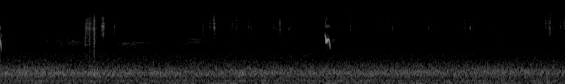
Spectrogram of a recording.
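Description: A few faint, brief high-pitched bird chirps outdoors at bird recording point 551, scattered and irregular, over a steady low hiss, with one sharper single chirp standing out midway; no one speaks.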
